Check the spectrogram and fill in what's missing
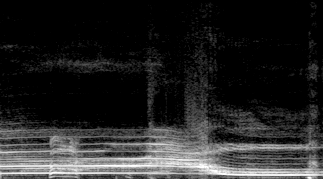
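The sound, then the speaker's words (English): A voice imitates a car stalling with a sustained, strained droning tone that wavers, then drops lower and sputters out near the end, where the imitator gets a cramp and the car stalls. Loud and continuous, with no other talk. “And then at the end, can we just hear when the cramp happened just, and the car stalled?”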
